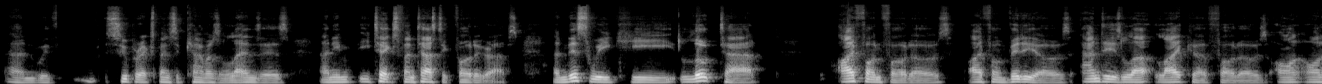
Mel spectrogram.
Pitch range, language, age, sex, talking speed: 100-125 Hz, English, 60-79, male, 130 wpm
